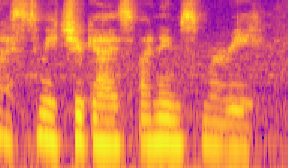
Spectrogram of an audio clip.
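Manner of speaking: soft-spoken, quiet, reserved woman's voice. Retelling how a very quiet woman introduced herself to the group, very quiet voice. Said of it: "woman who's very quiet just kind of is like".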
